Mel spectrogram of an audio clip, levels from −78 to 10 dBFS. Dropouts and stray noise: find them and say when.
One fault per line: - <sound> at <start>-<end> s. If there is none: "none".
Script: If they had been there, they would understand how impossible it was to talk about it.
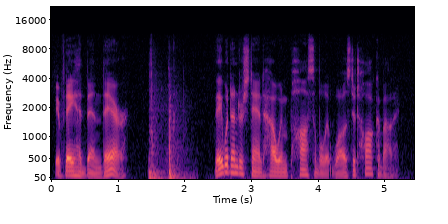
- squeak at 1.5-2.2 s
